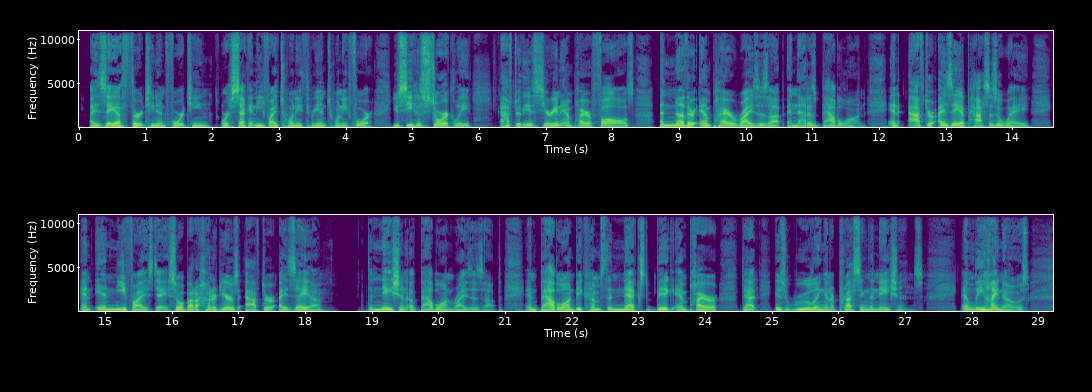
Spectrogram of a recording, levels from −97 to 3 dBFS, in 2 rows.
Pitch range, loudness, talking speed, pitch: 95-120 Hz, -20 LUFS, 130 wpm, 105 Hz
